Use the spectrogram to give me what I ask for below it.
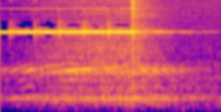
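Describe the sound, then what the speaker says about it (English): A fast, steady high-pitched beeping from an Induction Innovations Inductor Max induction heater switching on, over a low electrical hum, stopping after about a second as the hum fades. "the audible beeping sound that indicates the unit is on"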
